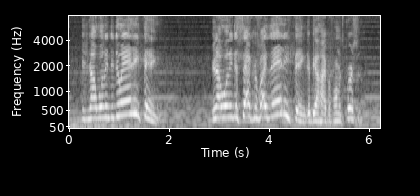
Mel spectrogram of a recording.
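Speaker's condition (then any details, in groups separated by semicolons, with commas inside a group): No condition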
